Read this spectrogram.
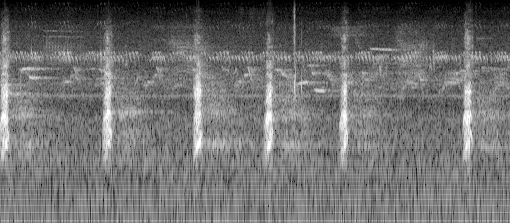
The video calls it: coyote barking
